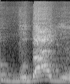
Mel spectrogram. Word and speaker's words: بدایوں: گے، مسلمان بھی ہیں۔ اس کا تلفظ جو ہے وہ بدایوں ہے، کیونکہ یہ پرنس بوڑھا جو ہے نا اس کے نام کے اوپر اس سے یہ منسوب ہے، تو اس لیے اس کو بدایوں کہا جاتا ہے۔ لیکن بعد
